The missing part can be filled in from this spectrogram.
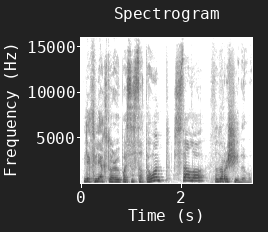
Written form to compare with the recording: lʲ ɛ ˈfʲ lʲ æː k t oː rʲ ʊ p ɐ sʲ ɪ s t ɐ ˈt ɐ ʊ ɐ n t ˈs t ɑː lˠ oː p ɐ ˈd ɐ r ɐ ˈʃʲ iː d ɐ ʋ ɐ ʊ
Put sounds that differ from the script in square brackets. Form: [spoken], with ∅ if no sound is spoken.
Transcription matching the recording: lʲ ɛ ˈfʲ lʲ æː k t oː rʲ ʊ p ɐ sʲ ɪ s t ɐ ˈt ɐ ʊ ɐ n t ˈs t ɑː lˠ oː [t] ɐ ˈd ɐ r ɐ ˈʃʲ iː d ɐ ʋ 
